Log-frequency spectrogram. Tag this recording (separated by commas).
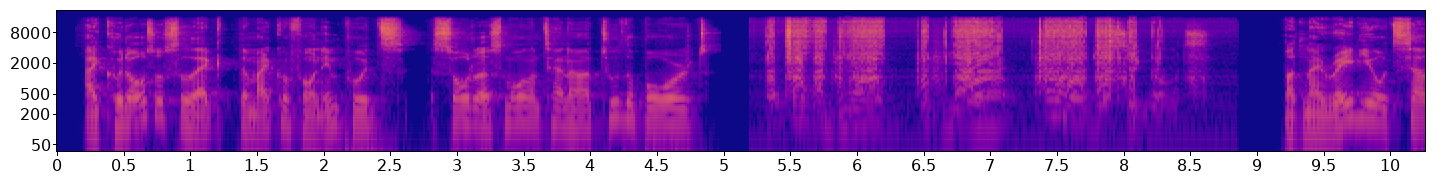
Speech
